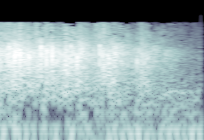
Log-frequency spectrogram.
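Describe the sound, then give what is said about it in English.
An audience stands and claps in praise, a dense crackle of many hands that starts strong and gradually fades over about two seconds. “Now give the Lord another big hand clap of praise as you stand tonight”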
